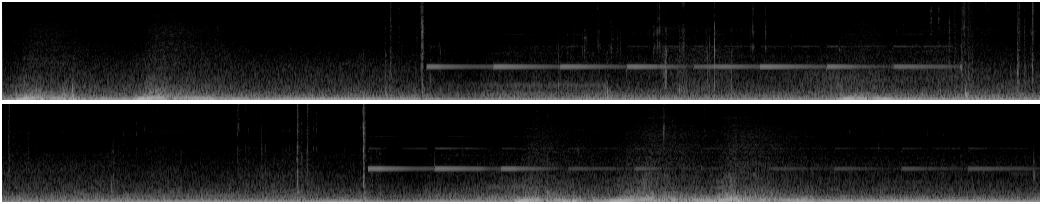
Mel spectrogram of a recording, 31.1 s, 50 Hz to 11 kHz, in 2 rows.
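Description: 2002 Jaguar XKR's supercharged V8 idling steadily, revved and let fall back several times: twice near the start, once about halfway and three or four times in quick succession near the end. The engine keeps running with the key removed, a fault in its shut-off. A steady high warning tone from the car sounds for several seconds twice, in the middle and in the last third.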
